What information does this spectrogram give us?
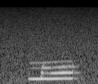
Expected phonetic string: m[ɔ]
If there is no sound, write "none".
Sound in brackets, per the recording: ɔ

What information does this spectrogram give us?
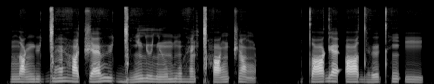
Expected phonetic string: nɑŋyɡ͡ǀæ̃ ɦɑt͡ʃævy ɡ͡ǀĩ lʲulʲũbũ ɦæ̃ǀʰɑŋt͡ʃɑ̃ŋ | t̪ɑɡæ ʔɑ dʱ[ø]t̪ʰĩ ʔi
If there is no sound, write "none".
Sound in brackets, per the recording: ø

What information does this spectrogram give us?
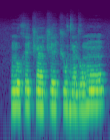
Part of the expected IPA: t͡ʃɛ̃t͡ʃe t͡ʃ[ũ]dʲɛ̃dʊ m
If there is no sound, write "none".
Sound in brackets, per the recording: u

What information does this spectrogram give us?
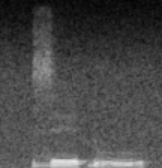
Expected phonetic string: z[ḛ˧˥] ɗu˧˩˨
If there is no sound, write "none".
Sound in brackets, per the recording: e˧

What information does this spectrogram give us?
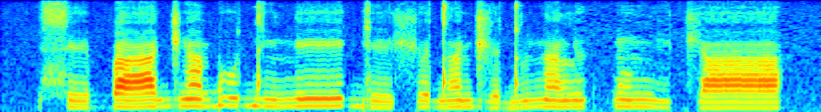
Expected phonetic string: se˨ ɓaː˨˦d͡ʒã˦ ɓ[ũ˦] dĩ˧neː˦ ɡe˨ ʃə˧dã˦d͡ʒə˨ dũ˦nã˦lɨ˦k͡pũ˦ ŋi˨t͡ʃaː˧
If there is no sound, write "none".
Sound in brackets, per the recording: u˦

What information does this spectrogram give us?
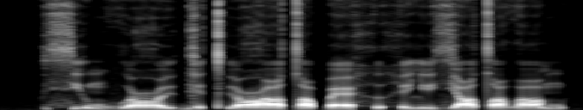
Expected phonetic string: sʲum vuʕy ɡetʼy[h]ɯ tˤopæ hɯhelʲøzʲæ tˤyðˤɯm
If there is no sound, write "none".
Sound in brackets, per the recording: ʕ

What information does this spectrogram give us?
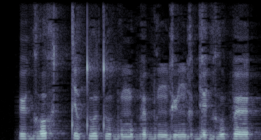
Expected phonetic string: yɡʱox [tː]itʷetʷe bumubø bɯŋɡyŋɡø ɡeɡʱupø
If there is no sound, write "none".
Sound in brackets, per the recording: tː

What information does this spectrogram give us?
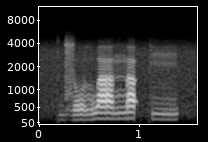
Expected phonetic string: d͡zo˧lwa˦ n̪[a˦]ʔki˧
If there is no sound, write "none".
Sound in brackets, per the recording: a˦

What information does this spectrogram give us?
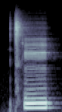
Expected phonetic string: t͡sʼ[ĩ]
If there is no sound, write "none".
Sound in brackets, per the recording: ĩ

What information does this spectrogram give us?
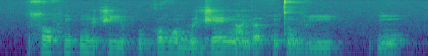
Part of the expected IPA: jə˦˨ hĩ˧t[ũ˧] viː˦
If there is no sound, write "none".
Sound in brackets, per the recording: ũ˦˨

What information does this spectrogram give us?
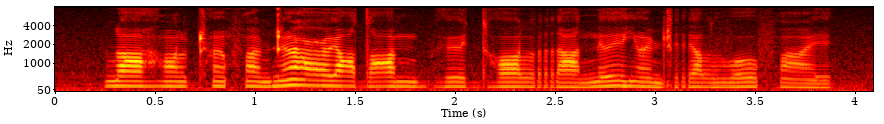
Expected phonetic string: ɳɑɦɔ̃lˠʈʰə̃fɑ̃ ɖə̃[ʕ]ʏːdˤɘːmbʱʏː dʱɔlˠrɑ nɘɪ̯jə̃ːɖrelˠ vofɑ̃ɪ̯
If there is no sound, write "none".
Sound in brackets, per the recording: ʕ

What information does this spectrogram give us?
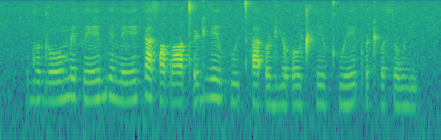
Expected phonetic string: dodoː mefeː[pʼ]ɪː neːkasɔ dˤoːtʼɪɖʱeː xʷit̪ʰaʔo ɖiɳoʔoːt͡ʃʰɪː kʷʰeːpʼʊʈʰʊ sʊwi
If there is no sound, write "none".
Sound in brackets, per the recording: b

